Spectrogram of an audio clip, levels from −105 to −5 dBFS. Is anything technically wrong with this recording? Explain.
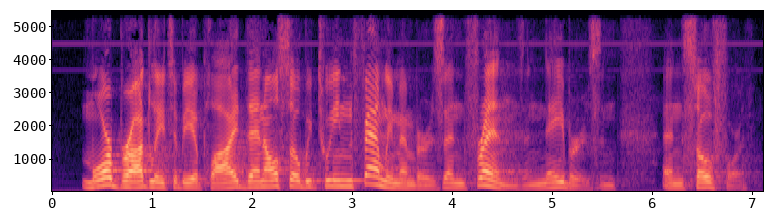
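Yes. Aliasing runs through the whole clip. The audio was downsampled with no anti-alias filter beforehand, and the fold point near 5.5 kHz fits a drop from 44.1 kHz to about 11 kHz. Content that sat above 5.5 kHz was mirrored back below it as new, unrelated frequencies, sitting roughly 30 dB under the signal. The result is a gritty, metallic edge on bright, hissy sounds, and a spectrum that runs hard right up to the 5.5 kHz band edge.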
